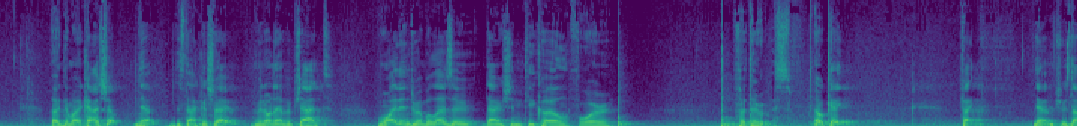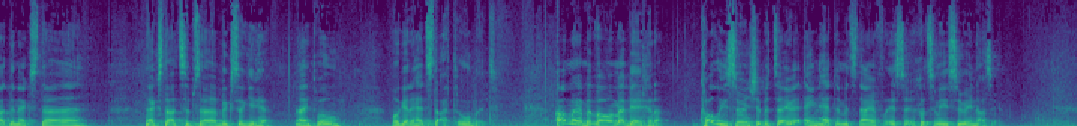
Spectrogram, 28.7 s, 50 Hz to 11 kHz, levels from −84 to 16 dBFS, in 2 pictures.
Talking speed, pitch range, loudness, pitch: 150 wpm, 90-140 Hz, -17 LUFS, 110 Hz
